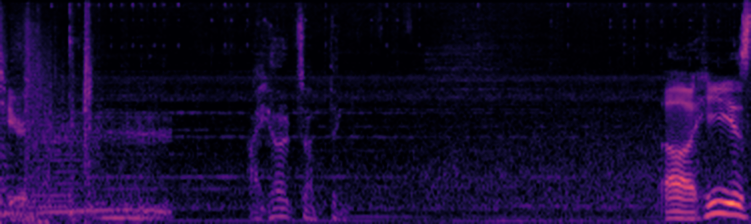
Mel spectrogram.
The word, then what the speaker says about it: Tyr: My favorite story about Tyr, which I've also heard pronounced Tyr before, but I don't think that's right. I think it's Tyr.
